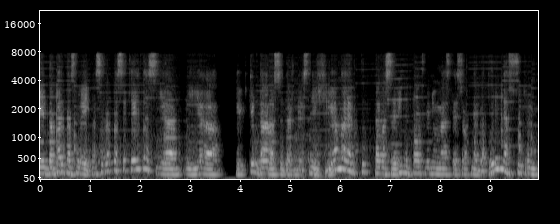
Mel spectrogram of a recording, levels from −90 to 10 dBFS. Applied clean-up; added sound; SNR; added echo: neural separator model SepFormer DNS4.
